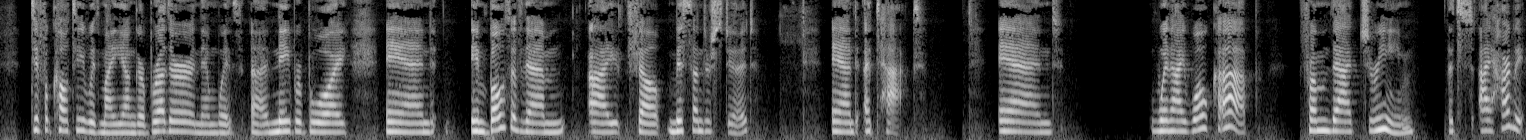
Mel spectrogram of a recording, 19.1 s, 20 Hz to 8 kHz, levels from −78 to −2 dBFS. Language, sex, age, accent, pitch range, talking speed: English, female, 50-69, American, 195-225 Hz, 100 wpm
